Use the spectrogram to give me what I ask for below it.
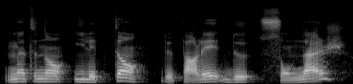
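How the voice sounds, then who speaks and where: A man from France teaching a beginner French lesson, slowly and carefully repeating model phrases for learners. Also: medium pitch, darkish tone.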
